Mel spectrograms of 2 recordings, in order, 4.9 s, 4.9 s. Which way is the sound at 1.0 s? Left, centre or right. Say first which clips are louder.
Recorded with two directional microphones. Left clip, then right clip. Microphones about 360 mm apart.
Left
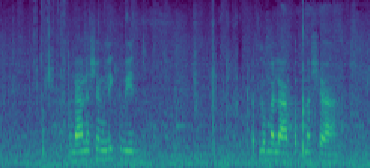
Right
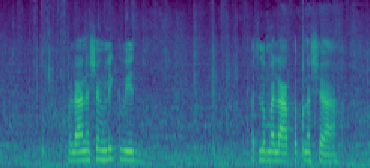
Right 3 dB; centre.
